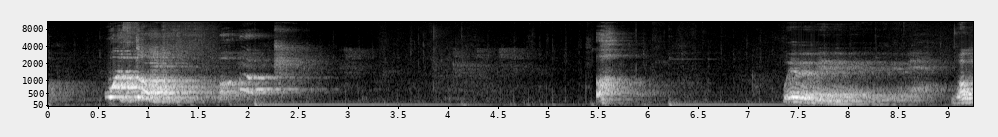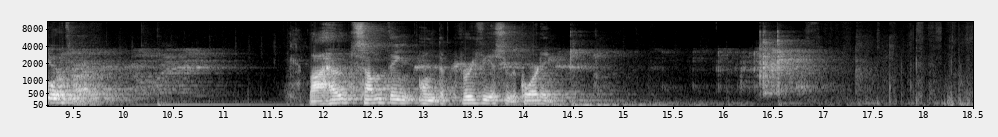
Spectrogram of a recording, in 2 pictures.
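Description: A man speaks close by in short bursts, with animation.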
